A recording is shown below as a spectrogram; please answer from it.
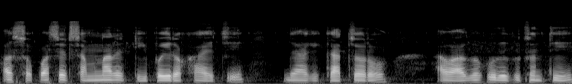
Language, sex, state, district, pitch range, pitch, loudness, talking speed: Odia, male, Odisha, Malkangiri, 95-105 Hz, 100 Hz, -21 LUFS, 125 wpm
